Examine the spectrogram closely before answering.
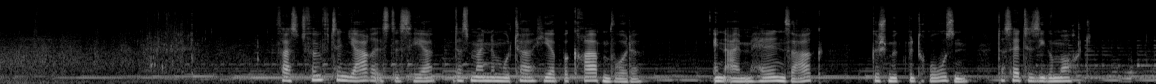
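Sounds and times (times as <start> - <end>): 
water poured over a natural gravestone during cleaning: 0.8 - 2.7
speech: 2.8 - 6.5, 7.2 - 11.0.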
